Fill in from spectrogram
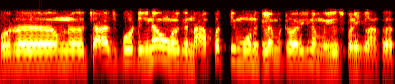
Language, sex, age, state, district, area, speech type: Tamil, male, 30-45, Tamil Nadu, Pudukkottai, rural, conversation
